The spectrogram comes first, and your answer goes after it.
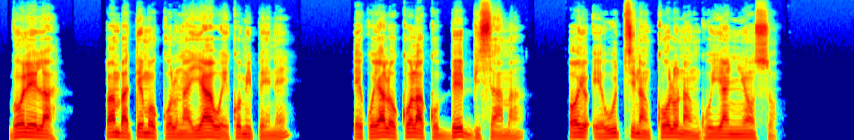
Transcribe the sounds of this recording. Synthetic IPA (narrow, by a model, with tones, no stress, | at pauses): bo˦le˦la˨ | pa˦mba˨tɛ˦mo˨ko˨lo˨na˨ja˦we˨e˨ko˦mi˦pɛ˨nɛ˦ | e˨ko˨ja˦lo˨ko˦la˨ko˨be˦bi˨sa˨ma˨ | o˦jo˦ʔe˨wu˦tʰi˦na˨ŋko˦lo˦na˨ŋɡu˨ja˦ɲɔ˦nsɔ̰˨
